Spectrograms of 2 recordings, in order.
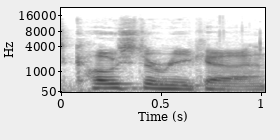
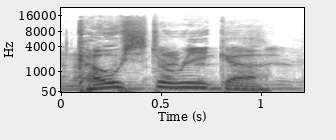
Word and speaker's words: Costa Rica: I learned pretty recently it's Costa Rica. – Costa Rica. – I've been pronouncing it wrong my entire life.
